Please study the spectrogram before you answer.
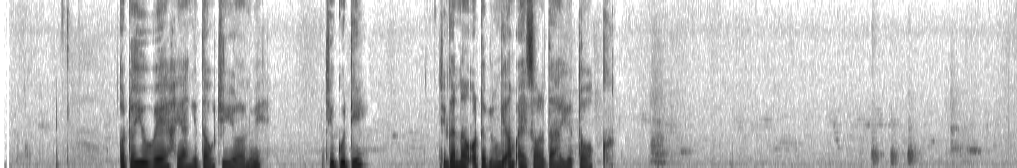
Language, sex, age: Wolof, female, 18-24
